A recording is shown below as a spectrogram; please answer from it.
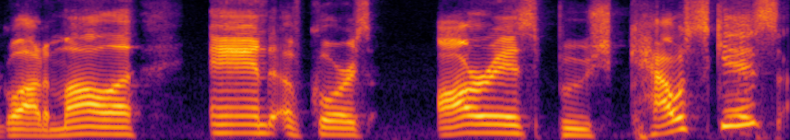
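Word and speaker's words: Baskauskas: and of course Aris bouche cows kiss I've been told this how it's push cows cows cows kiss but according to the survivor wiki his last name is pronounced Bush cows Kass yikes yeah this is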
